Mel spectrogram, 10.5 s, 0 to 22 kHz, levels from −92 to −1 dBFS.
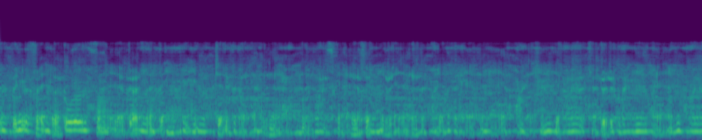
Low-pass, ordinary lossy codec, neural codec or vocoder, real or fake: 7.2 kHz; none; autoencoder, 22.05 kHz, a latent of 192 numbers a frame, VITS, trained on one speaker; fake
